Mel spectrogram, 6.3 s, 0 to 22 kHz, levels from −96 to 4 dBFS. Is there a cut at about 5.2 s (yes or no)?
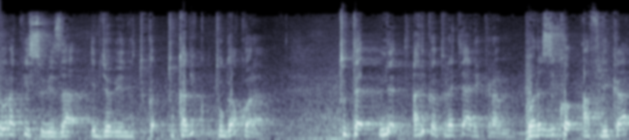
yes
